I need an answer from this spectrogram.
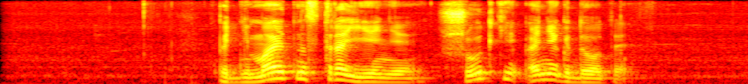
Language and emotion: Russian, positive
